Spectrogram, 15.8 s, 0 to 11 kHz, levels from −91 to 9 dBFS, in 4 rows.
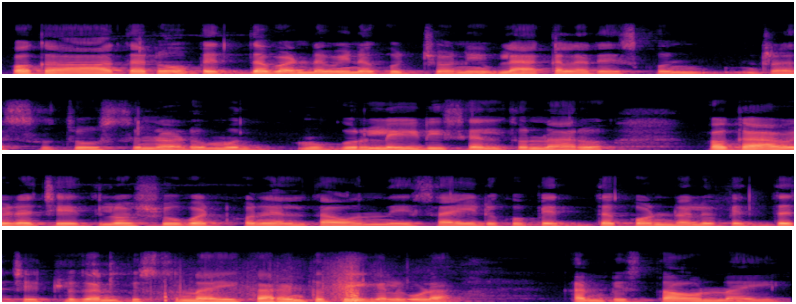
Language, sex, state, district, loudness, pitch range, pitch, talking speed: Telugu, female, Andhra Pradesh, Sri Satya Sai, -20 LUFS, 155-165 Hz, 160 Hz, 125 wpm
